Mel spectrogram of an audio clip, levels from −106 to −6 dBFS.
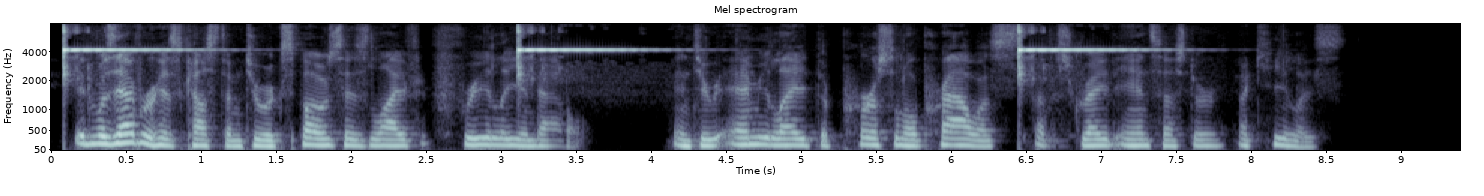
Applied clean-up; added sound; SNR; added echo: neural mask model RNNoise.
